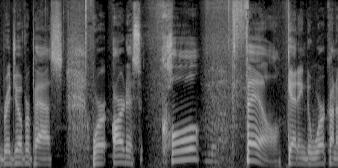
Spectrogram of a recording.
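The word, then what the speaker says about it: Phail: overpass where artist Cole Fail getting to work on a massive new community moral. Did I pronounce that name right? Uh, P H A I L.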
